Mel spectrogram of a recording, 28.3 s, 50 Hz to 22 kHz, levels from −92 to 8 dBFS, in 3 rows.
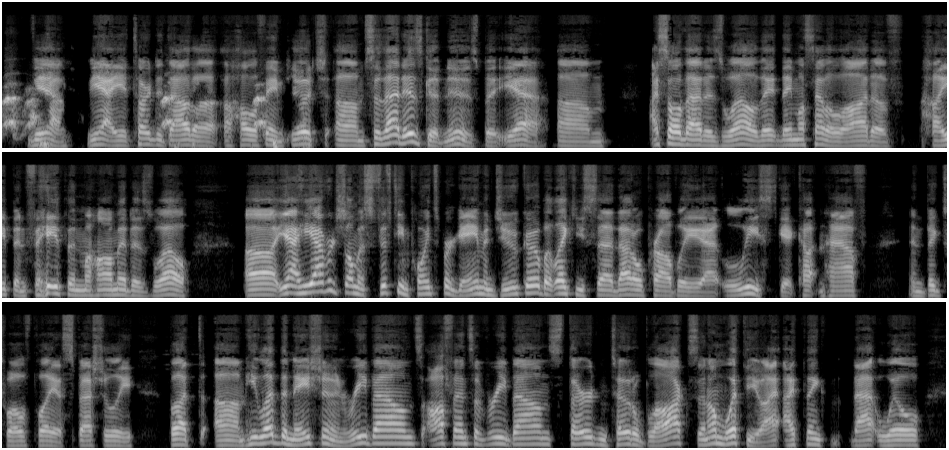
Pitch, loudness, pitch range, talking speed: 145 Hz, -21 LUFS, 130-180 Hz, 195 wpm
